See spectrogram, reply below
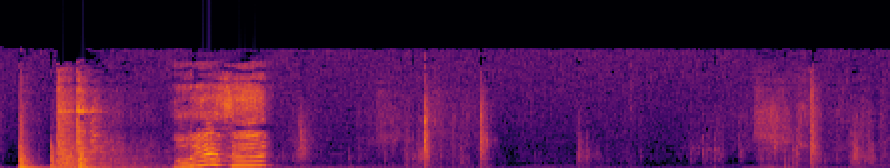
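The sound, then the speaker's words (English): A door is knocked on, loud thudding raps right at the start, followed by a brief vocal-sounding squeal and a few softer, scattered taps. “Oh, just a minute. Yeah. The door is behind a door.”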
